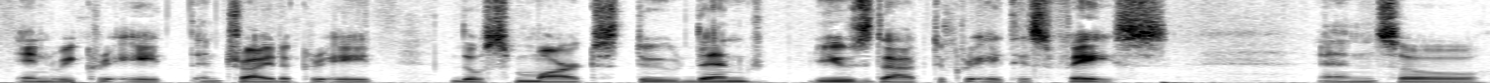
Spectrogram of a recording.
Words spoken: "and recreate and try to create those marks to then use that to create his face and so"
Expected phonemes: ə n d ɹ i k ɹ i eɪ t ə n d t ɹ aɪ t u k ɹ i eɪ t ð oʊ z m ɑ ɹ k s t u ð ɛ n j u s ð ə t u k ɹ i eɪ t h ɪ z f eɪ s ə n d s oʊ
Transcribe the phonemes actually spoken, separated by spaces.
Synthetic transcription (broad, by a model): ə n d ɹ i k ɹ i eɪ t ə n t ɹ aɪ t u k ɹ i eɪ t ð oʊ s m ɑ ɹ k s t u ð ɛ n j u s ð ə t u k ɹ i eɪ t h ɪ s f eɪ s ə n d s oʊ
